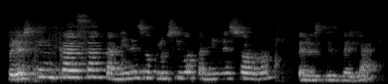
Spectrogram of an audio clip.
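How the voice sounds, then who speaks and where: A woman teaching a speech therapy class, explaining slowly and thinking aloud with fillers and restarts. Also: high-pitched, expressive, darkish tone, slight background noise. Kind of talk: recorded class lecture. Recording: echoey room, voice from a distance.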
